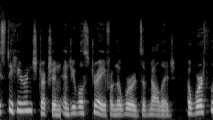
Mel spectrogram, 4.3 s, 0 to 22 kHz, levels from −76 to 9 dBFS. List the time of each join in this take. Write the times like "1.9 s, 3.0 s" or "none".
1.2 s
